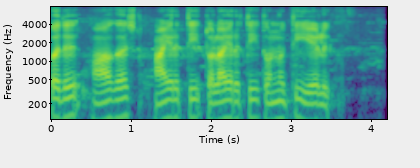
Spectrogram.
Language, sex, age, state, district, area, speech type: Tamil, male, 45-60, Tamil Nadu, Mayiladuthurai, rural, spontaneous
